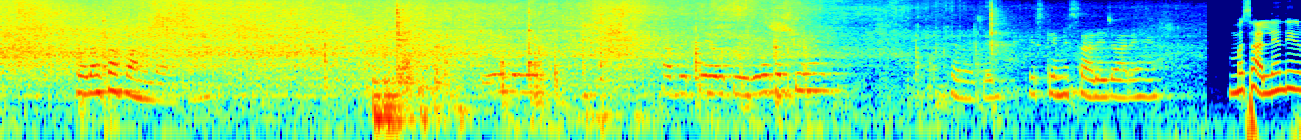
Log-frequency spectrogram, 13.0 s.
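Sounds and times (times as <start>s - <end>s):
vegetables sizzling in a pot: 0.0s - 12.1s
wooden spoon knocking and scraping pot: 2.4s - 10.4s.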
